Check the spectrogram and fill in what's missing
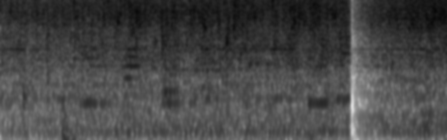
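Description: A kitchen water tap runs steadily and close by for about three and a half seconds while food cooks, then is shut off abruptly and the steady hiss resumes faintly.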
